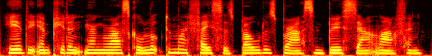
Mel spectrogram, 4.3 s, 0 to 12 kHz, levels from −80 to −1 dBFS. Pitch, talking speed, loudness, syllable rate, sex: 180 Hz, 235 wpm, -19 LUFS, 5.5 syllables/s, female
